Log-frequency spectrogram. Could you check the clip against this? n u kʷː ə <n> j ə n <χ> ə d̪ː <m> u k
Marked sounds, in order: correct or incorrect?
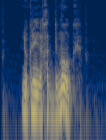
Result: correct, correct, correct

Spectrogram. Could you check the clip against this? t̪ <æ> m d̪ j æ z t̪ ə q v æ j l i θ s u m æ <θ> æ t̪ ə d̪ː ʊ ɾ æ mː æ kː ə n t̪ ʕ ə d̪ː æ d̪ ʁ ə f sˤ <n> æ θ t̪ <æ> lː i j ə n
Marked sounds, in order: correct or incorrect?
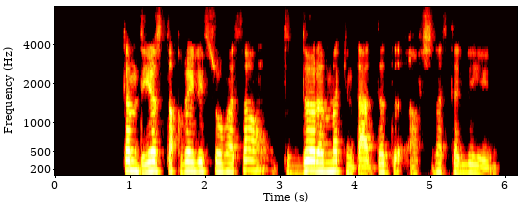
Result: correct, correct, correct, correct

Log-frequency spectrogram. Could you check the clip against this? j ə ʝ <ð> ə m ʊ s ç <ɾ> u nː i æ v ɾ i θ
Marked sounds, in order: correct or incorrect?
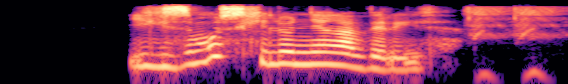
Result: incorrect: z, incorrect: l

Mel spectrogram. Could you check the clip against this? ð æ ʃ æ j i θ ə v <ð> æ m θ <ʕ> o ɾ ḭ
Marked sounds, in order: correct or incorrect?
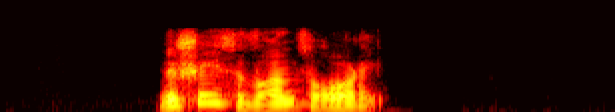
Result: incorrect: ʁ, incorrect: ʁ

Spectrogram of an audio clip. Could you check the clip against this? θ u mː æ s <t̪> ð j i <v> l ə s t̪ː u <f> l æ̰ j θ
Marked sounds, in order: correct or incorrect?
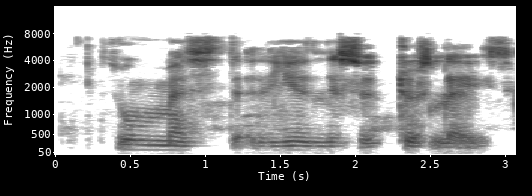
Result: correct, incorrect: ð, incorrect: θ

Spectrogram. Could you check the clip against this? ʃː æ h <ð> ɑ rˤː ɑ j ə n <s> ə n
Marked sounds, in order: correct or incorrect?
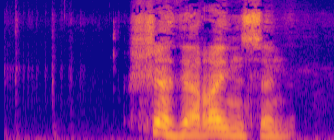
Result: correct, correct

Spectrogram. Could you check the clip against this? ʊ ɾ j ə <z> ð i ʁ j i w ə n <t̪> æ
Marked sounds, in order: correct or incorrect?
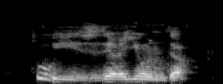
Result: correct, incorrect: d̪

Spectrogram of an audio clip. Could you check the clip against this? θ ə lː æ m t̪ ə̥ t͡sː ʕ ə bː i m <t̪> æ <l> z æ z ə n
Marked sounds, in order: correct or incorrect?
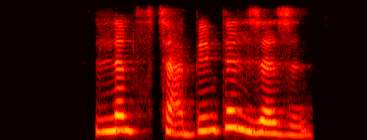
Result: correct, correct

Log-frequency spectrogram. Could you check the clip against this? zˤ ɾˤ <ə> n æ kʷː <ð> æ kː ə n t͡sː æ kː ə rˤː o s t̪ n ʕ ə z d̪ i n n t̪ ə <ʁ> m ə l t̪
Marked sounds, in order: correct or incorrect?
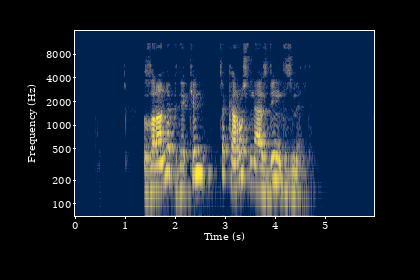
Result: incorrect: ɑ, correct, incorrect: z

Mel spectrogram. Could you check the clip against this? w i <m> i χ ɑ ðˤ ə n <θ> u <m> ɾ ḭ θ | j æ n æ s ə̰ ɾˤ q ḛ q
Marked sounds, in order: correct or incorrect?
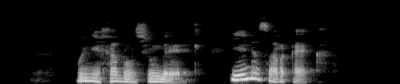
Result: incorrect: n, incorrect: s, correct

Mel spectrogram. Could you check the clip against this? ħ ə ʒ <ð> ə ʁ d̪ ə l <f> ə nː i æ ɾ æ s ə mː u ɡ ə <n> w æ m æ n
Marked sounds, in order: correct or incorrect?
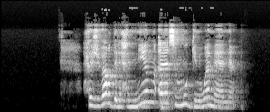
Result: incorrect: v, incorrect: ħ, correct

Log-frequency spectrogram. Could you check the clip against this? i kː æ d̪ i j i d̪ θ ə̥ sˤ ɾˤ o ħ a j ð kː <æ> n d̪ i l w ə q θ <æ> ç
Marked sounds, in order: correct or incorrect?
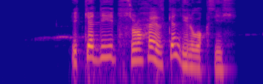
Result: correct, incorrect: i

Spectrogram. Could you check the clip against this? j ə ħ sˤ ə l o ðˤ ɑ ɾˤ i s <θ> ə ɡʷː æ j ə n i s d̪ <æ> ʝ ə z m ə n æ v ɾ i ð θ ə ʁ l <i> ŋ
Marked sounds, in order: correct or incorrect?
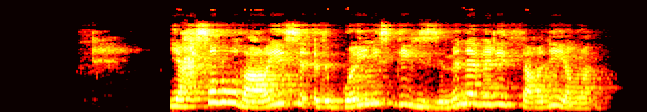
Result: incorrect: ð, incorrect: i, correct

